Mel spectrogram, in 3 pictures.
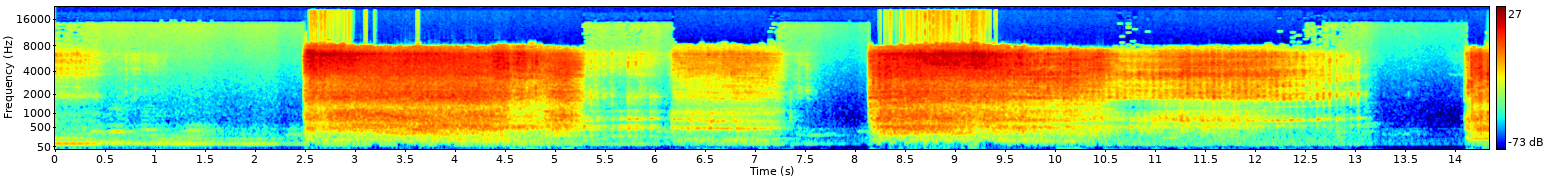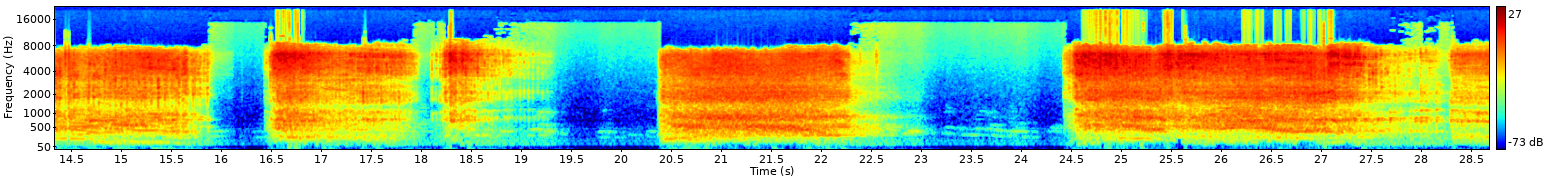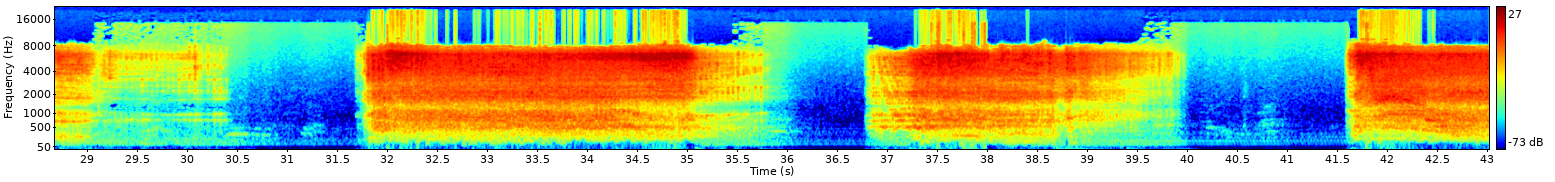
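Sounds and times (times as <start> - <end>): harsh raspy monster screech: 0.0 - 0.5, 2.5 - 7.4, 8.2 - 13.1, 14.1 - 19.2, 20.4 - 22.8, 24.4 - 30.4, 31.8 - 35.8, 36.8 - 40.0, 41.6 - 43.0.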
